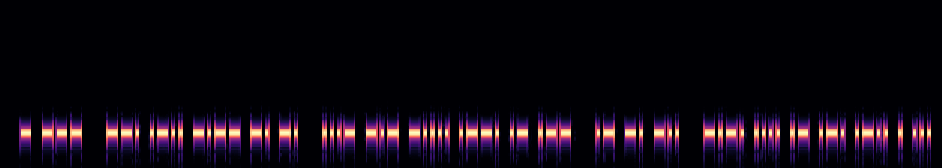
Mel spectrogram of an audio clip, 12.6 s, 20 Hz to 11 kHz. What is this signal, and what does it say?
Morse code, heard as a keyed tone, about 25 wpm, 600 Hz. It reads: TO GLYNN VK6PAW AND CHARLES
